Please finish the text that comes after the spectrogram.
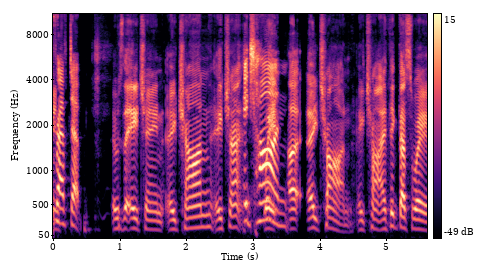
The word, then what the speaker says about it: Achane: It was the Achane. I think that's the way. It's like 4chan, Achane. Yeah. Is the way he pronounces it. I say Achane because it sounds great,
